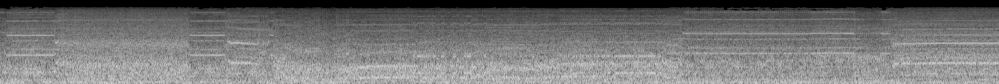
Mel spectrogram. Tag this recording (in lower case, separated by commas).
cacophony, white noise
